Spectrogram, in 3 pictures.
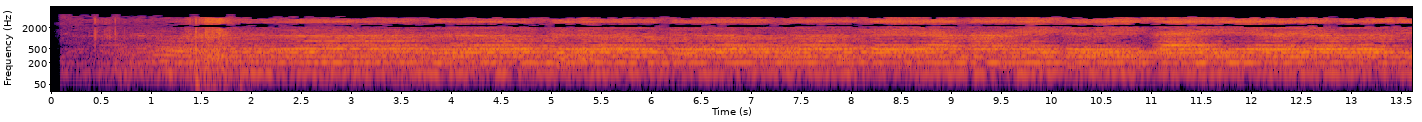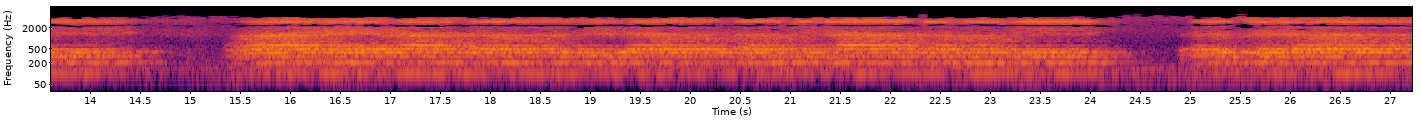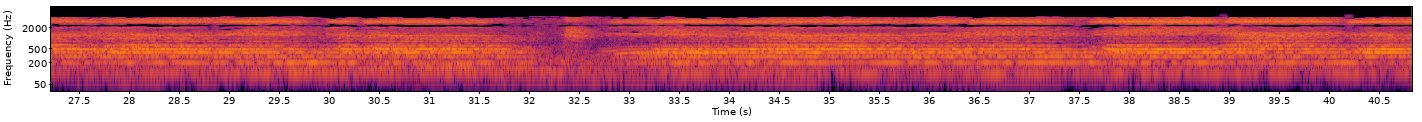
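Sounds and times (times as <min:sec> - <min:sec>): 
end chant: 0:00.0 - 0:40.8.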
